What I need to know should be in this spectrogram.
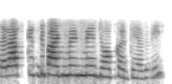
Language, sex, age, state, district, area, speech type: Hindi, female, 18-30, Madhya Pradesh, Gwalior, urban, conversation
